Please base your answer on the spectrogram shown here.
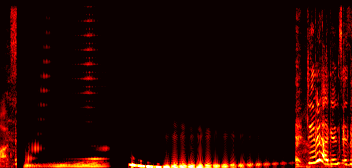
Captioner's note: ominous hum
